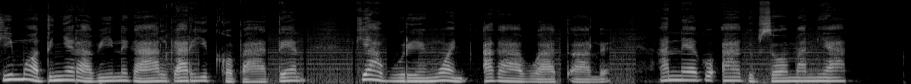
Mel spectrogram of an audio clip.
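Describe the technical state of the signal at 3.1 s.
Computer activity noise runs from 1.62 to 8.31 s: processor load shifts the shared audio ground, adding a buzzing chirp pulsing near 200 Hz, roughly 25 dB below the speech.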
